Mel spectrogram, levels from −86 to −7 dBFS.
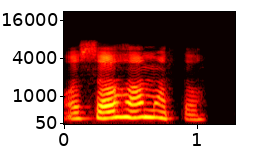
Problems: none marked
